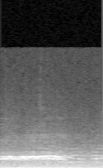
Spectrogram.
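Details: One of two large cormorant fledglings on a nest in a huge breeding colony, insistently begging food from an adult: a drawn-out, reedy, even-pitched wail lasting about a second, over heavy low rumbling wind and surf noise.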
